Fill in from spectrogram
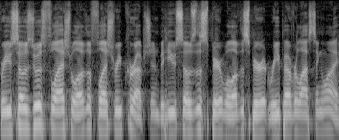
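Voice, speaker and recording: A normal speaking voice from a man with an American accent, fairly high pitch and ordinary pitch variation, in a very clean recording with a silent background. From Arizona. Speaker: pastor. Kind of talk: sermon. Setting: church.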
